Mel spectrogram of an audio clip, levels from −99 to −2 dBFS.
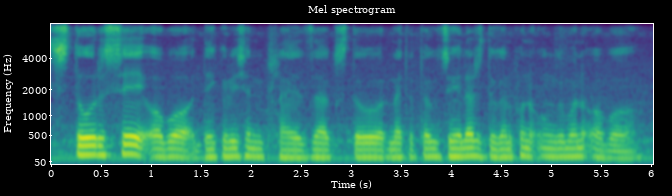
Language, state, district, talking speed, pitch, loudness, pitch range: Kokborok, Tripura, West Tripura, 120 wpm, 120 Hz, -18 LUFS, 115-130 Hz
